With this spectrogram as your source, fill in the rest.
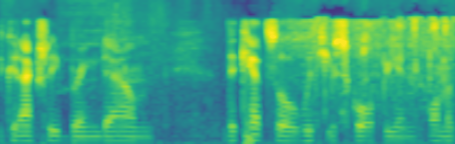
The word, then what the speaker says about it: Quetzal: you want to call it it's actually properly pronounced Quetzal but what do I know but anyways I'll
